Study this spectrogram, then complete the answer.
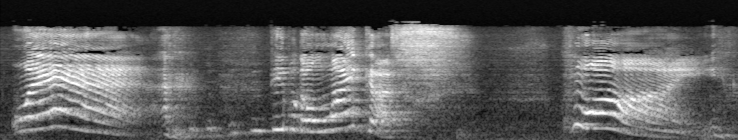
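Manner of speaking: high, slow wailing whine; crying. Acted. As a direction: wail like a hurt child. Rejected snakes lament.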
